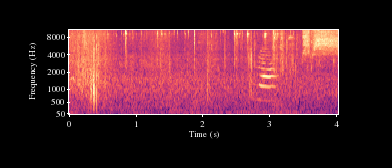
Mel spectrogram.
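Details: Very thin cat begging for food, one short tonal meow with wavy harmonics near the end, followed by a hissed human 'psst', amid faint clicks and background noise.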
